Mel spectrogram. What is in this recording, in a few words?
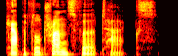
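"capital-transfer tax", British English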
